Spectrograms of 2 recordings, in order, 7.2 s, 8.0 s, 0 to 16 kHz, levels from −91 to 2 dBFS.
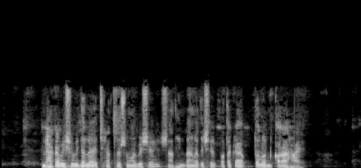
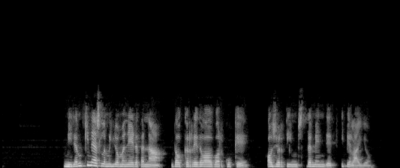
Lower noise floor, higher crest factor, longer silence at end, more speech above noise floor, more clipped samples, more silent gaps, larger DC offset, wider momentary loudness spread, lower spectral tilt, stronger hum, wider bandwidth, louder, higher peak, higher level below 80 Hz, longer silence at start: second, -68 dBFS vs -80 dBFS; about the same, 18 dB vs 18 dB; first, 1.15 s vs 0.55 s; second, 51 dB vs 58 dB; neither; neither; neither; about the same, 9 LU vs 9 LU; second, -5 dB/octave vs -7 dB/octave; neither; first, 8.4 kHz vs 6.6 kHz; first, -18 LUFS vs -23 LUFS; first, -2 dBFS vs -6 dBFS; first, -56 dBFS vs -64 dBFS; second, 0.85 s vs 1.3 s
